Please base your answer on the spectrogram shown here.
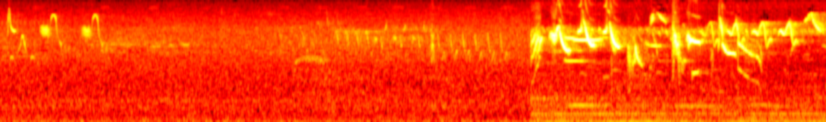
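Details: Orchard Oriole singing a fast jumble of high whistled and chattering notes, soft at first and then loud and dense for the last two seconds, with a low steady hum beneath.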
